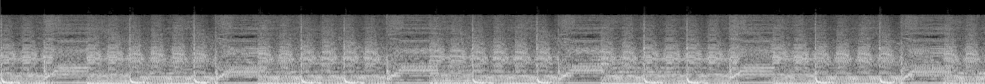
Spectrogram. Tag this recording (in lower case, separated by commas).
dubstep, music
